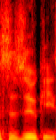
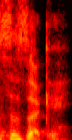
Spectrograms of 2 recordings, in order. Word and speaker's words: Suzuki: Zion Suzuki. That boy sounded like a Zion- linebacker. He sounded like an offensive lineman. They pronounce it like Kentucky, but with a Z, not a K.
